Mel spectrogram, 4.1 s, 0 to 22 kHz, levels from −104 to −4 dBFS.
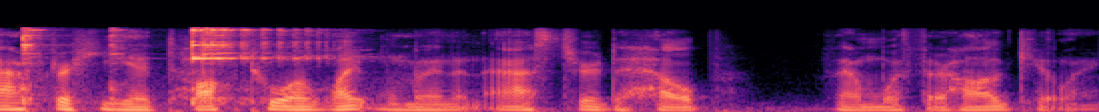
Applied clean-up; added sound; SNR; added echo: none; Cutlery, silverware; 0 dB; none.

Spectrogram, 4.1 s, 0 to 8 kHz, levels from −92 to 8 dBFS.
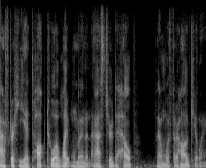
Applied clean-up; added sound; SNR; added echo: none; none; none; none.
